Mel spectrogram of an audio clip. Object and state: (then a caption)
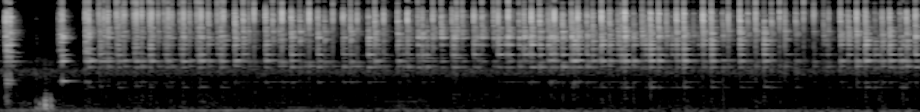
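Glass water bottle. Long nails tap quickly on the side and base of a clear, hollow square glass bottle holding water, held tilted. The rapid taps give bright, high, clicky ticks with very short ring over a steady low rumble.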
